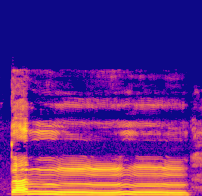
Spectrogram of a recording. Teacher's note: মিমে বা নুনে, মিমে বা নুনে যদি কখনো আমরা এই কালাওয়ালা চিহ্নটি দেখি তাহলে অবশ্যই আমরা নাকের ভিতরে নিয়ে আওয়াজ করব তান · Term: ওয়াজিব গুন্না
